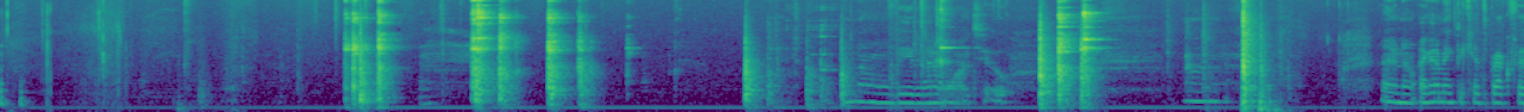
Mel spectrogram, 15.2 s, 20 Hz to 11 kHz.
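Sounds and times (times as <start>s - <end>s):
plates and silverware clinking while being washed up: 3.5s - 4.0s, 4.7s - 6.4s, 10.4s - 11.2s
speech: 14.1s - 15.2s.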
